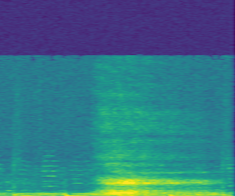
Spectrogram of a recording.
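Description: A person's soft breath while tasting whisky from a glass: a brief airy sound about a second in, lasting under a second, over faint background music.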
